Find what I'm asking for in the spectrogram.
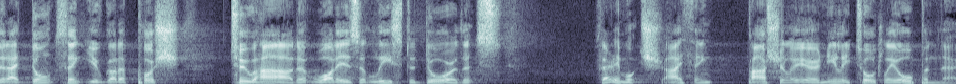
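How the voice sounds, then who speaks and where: A man with an unremarkable speaking voice, medium pitch and lively intonation, at a fairly slow pace over a quiet background. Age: 60s. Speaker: panelist on sport and education. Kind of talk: panel discussion.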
